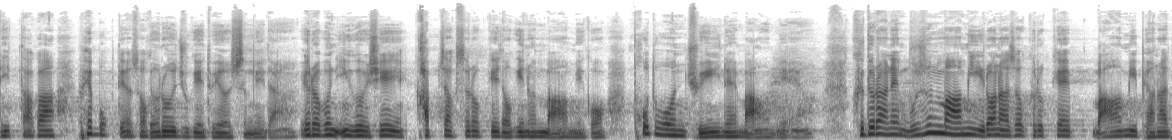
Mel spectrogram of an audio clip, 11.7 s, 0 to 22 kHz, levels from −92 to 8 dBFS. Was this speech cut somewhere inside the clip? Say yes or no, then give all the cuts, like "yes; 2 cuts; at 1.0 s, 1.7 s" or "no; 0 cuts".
yes; 2 cuts; at 1.5 s, 5.0 s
